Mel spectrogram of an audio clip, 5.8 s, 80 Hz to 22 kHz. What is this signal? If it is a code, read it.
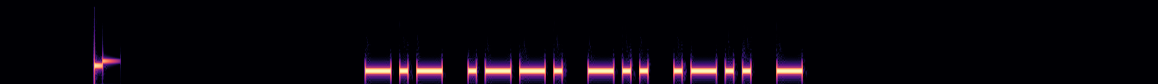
Morse code, heard as a keyed tone, about 27 wpm, 700 Hz. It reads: KPDLT
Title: Code Groups - 5 Letters - 28wpm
